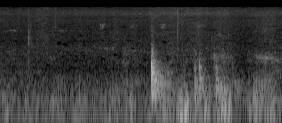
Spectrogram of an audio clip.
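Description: A few soft knocks and clicks on wooden floorboards, about a second in, over low handling rumble.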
